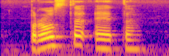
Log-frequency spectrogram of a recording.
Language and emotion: Russian, neutral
